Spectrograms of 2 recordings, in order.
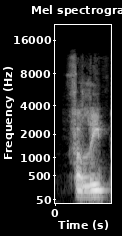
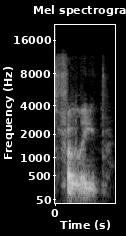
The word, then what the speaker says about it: Philippe: I don't think you pronounce the E at the end in Felipe. I think it's Philippe.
